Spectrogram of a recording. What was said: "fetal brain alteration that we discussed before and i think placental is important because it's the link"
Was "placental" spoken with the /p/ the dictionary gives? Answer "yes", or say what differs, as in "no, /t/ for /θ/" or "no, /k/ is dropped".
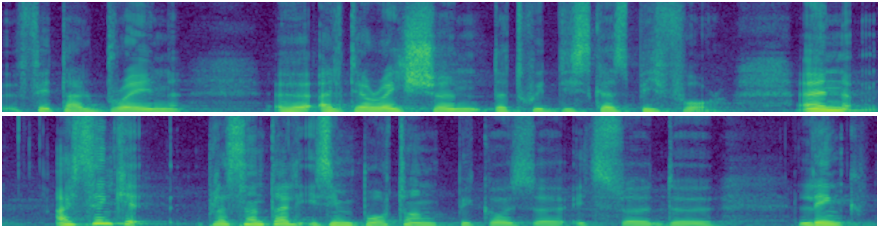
yes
